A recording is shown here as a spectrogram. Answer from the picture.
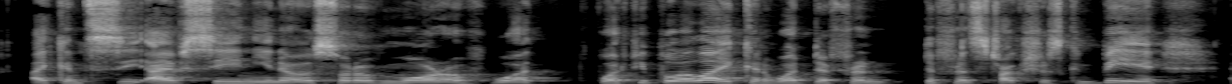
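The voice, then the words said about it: Foreign accent in English. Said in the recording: “questioning about my accent... being an immigrant”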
